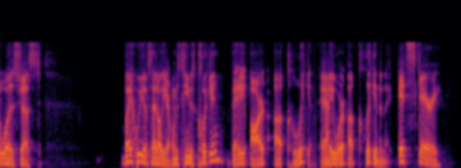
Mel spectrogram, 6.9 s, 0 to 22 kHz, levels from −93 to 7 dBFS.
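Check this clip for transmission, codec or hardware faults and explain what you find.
Two faults stand out in this speech, one a change of pace and one a brief dropout, both heard through clean G.722 wideband telephone coding with no more than faint coding damage.

From 2.25 s to 5.91 s, just after "like we have", the speech suddenly rushes ahead at about 1.49 times normal speed while its pitch stays put, so it sounds rushed. This is likely a time-stretched section, where software squeezed the audio to fit a shorter length, preserving pitch by discarding short slices of the waveform rather than simply playing it faster.

Within that stretch, from 4.72 s to 4.78 s, there is a sharp-edged gap about 20 ms long, consistent with a single lost packet, followed by brief roughness as the speech resumes slightly distorted before settling. This is packet loss on an ADPCM call: silence filled the hole, and the receiver's adaptive predictor and step size drifted from the sender's until they resynchronised a few tens of milliseconds later.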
